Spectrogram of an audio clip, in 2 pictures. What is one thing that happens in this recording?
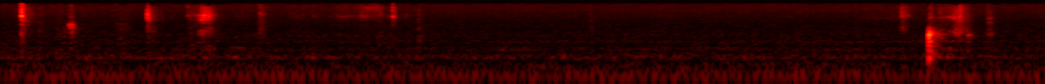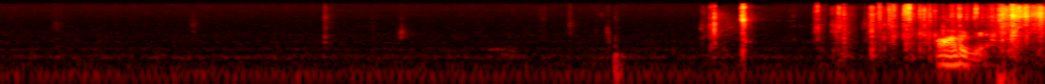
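Plastic card packs crinkle and rustle as hands handle them.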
